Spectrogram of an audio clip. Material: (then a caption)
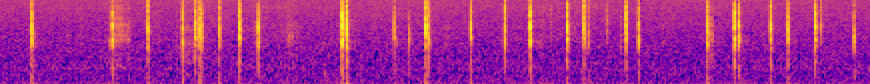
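Cardboard. Long acrylic nails tap along the side of a red Lindt Lindor cardboard box holding a chocolate bar, held edge-up. The result is a steady run of short, dry, bright clicks with a faint low thud beneath each and no ring after.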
